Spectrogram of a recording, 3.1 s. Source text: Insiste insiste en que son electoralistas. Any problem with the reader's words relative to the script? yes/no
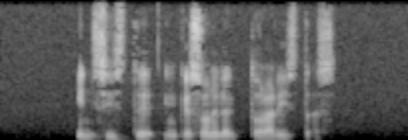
yes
